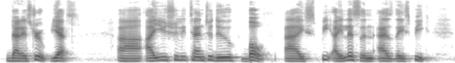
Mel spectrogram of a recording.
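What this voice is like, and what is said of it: Thick foreign accent. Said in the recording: “I have a thick accent. Sometimes I do pronounce words that are very hard to understand.”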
